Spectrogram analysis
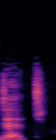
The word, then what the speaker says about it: debt: In debt. Notice that the B is silent.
